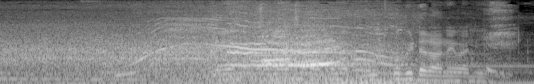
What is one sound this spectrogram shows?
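Car tyres squeal on a smooth floor.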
